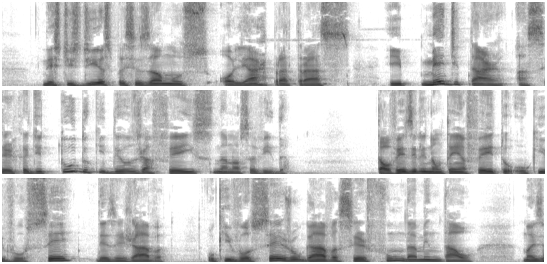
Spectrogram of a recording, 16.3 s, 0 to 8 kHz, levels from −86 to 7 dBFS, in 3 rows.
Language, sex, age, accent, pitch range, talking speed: English, male, 50-69, Brazilian, 110-135 Hz, 125 wpm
